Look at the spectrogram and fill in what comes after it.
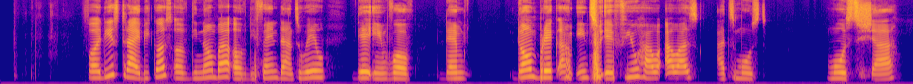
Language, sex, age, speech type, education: Nigerian Pidgin, female, 15-29, spontaneous, tertiary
